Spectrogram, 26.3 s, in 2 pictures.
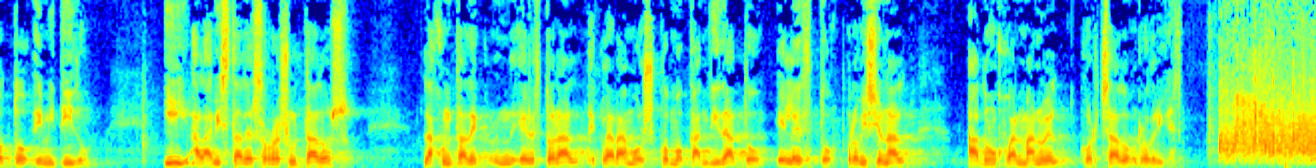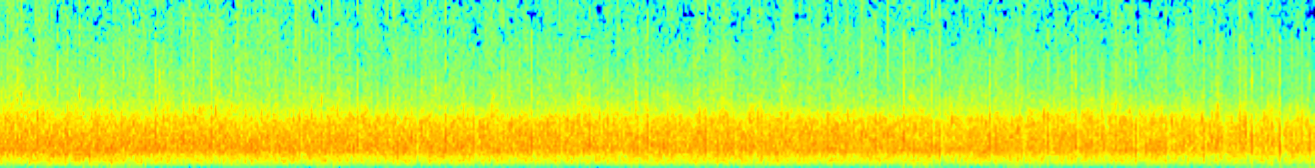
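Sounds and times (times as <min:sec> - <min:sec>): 
speech: 0:00.0 - 0:01.0, 0:01.6 - 0:03.6, 0:04.2 - 0:12.3
applause in a hall: 0:12.1 - 0:26.2.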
